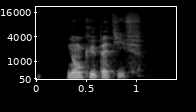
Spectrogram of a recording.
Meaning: nuncupative
- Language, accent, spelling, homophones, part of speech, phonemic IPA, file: French, France, nuncupatif, nuncupatifs, adjective, /nɔ̃.ky.pa.tif/, LL-Q150 (fra)-nuncupatif.wav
